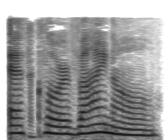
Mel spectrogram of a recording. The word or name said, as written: ethchlorvynol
